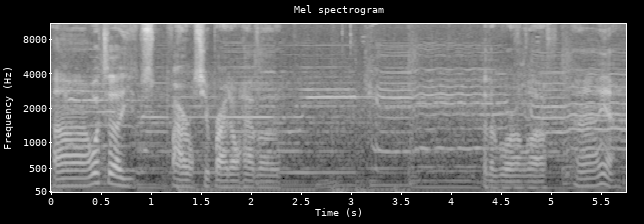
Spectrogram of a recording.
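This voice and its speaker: Music plays under a man with a Southern accent, from the southern US, who casually chats on stream while playing a card game, thinking aloud and questioning himself. His voice is mid-range and his pace moderate.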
